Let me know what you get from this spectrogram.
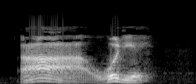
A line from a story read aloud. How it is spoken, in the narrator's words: growled Montmorency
